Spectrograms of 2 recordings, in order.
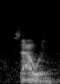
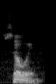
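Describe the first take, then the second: First: Samhain said as "SOW-in"; "sow" pronunciation. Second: Samhain said as "SOH-in"; "so" pronunciation. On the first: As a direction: open Samhain with "sow", rhyming with "cow". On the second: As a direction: open Samhain with "so", as in "go". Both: Shown as a demonstration. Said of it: "whether it's so or sow".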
